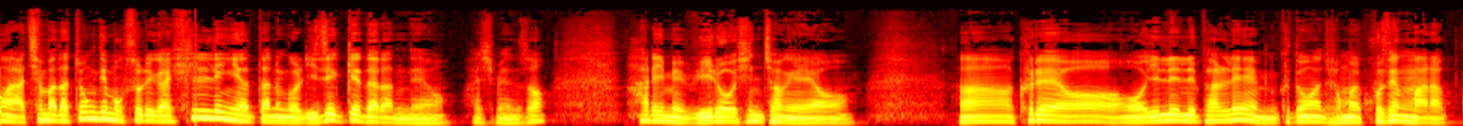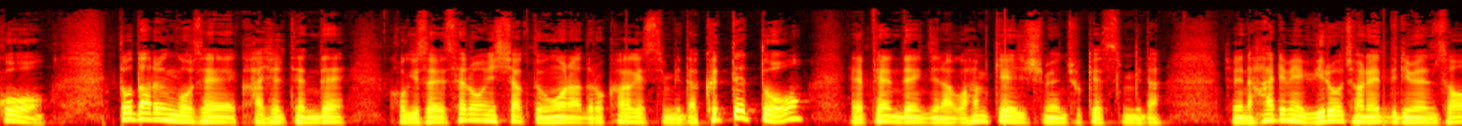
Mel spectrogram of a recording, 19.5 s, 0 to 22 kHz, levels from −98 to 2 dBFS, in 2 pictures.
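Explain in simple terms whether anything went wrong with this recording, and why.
The speech has overlapping chunks. It was handled in pieces of about 2.5 seconds, each starting slightly early, so about 25 ms plays twice at every join. This causes brief stutters at 1.30, 3.82, 6.35, 8.87, 11.40, 13.92, 16.45 and 18.97 seconds.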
